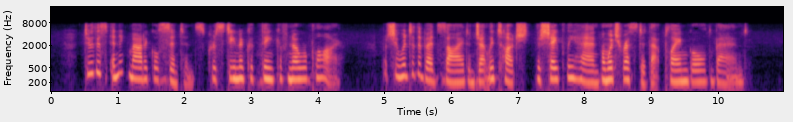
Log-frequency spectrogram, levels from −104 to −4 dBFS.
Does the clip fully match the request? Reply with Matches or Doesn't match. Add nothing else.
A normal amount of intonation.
Matches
